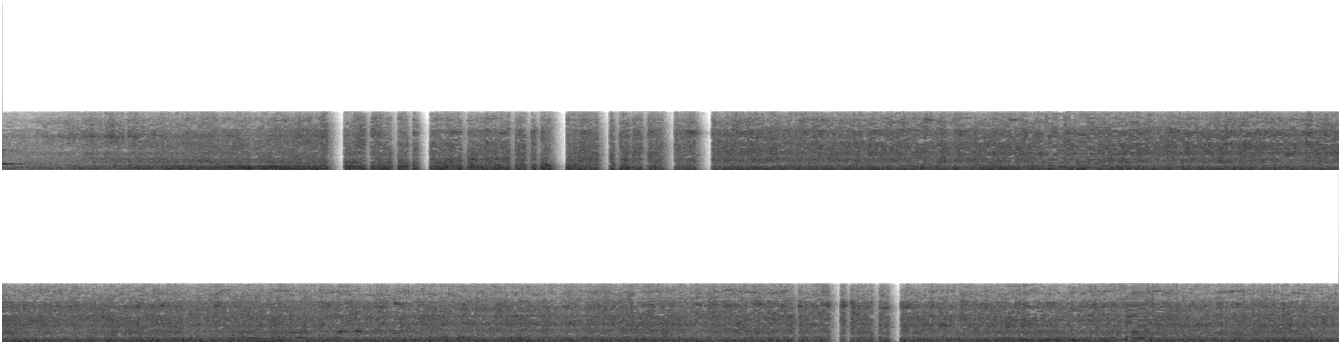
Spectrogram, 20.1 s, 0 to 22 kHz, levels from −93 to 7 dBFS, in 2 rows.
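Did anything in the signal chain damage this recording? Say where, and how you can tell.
Yes. At the network and jitter-buffer stage, repeated packet loss (robotic sound) struck twice: from 2.44 to 5.35 s and from 15.96 to 16.79 s. Packets kept failing to arrive, and each hole was papered over by stretching the preceding audio. About a third of each stretch is patched rather than real, with holes of up to 121 ms in the first and 84 ms in the second. The sound turns choppy, with pieces missing.

At 7.81 to 8.30 s and again at 18.36 to 18.66 s, there is robotic sound from repeated short buffers. The audio collapses into a rigid 200 Hz buzz that still follows the sound's outline. This most likely happened in the driver or buffer stage: fresh audio came too seldom, so a tiny chunk was replayed over and over while most of the real signal was skipped. A 200 Hz buzz fits a 5 ms buffer looping. The G.722 call path, with nothing above 8 kHz, sits underneath both faults.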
